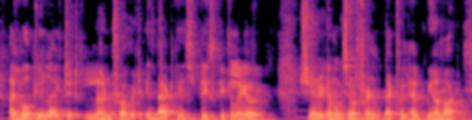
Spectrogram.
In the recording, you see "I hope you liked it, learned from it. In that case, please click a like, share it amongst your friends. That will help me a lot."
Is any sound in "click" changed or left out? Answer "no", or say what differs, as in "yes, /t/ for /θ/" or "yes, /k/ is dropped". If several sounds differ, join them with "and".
yes, /l/ is dropped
